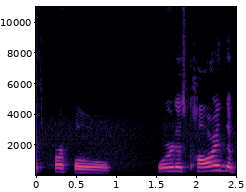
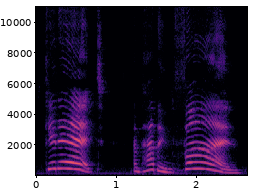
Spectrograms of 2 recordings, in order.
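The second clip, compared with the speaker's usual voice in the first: excited cheering; 6 semitones higher than usual. Acted. Voicing the drawn plant cheering.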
